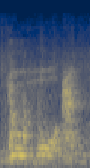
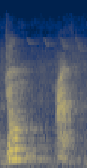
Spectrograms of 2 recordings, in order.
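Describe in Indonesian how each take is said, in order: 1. Vokal u mengikuti m sebelum konsonan. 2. Huruf m langsung bertemu konsonan berikutnya. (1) "mimnya baris depan" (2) "bacanya bukan Jum'at"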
